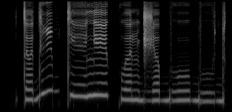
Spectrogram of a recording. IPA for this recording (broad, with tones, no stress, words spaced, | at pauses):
tə˩dʱi˥b tʲe̤˧lʲe˧ kʷə˩nd͡ʒə˩ bʱu˩bṳ˩d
